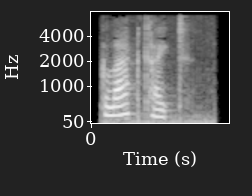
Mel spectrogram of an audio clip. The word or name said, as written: galactite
